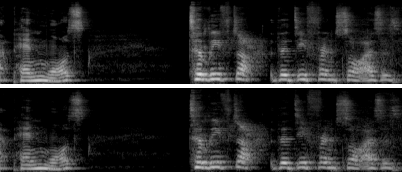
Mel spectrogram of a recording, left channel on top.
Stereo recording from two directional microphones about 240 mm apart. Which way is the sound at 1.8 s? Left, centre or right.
Left.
